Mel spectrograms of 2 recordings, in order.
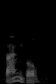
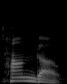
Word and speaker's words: tango: Well in Spanish it's it's tango but so that's a short a sound and a short ah can go either towards a I know it could be tango but it's not you saying tongo the way Tarzan would Tarzan would name a fellow ape.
